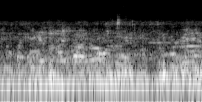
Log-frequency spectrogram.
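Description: Street traffic: a motor vehicle engine runs with a steady low hum nearby, with voices talking in the background.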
